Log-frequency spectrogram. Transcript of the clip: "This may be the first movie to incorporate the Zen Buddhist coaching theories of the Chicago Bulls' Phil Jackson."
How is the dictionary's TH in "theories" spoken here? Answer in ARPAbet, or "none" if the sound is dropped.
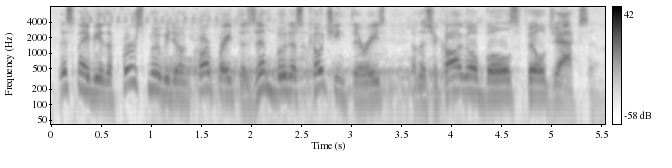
TH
